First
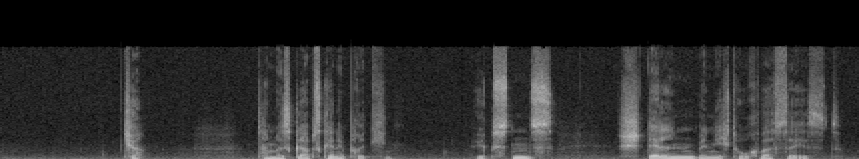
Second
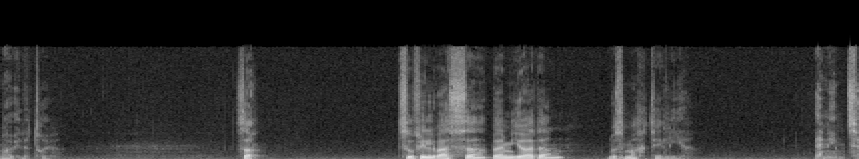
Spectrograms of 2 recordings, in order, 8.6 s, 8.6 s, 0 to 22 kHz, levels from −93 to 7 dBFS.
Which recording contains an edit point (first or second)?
first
